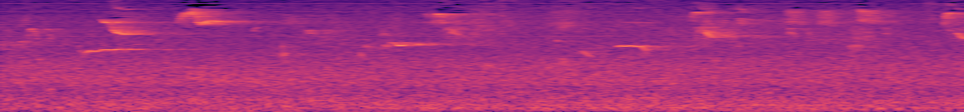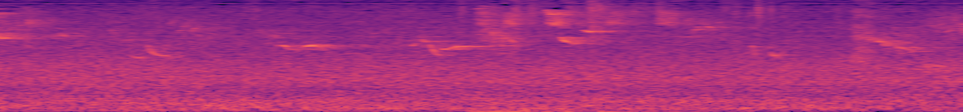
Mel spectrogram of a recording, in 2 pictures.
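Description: Small birds chirping: many short, quick calls scattered throughout, over a steady outdoor background hiss.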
